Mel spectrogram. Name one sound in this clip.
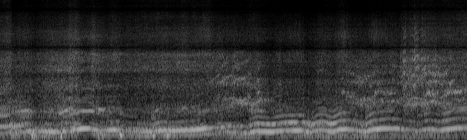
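Tyres squeal on tarmac.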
